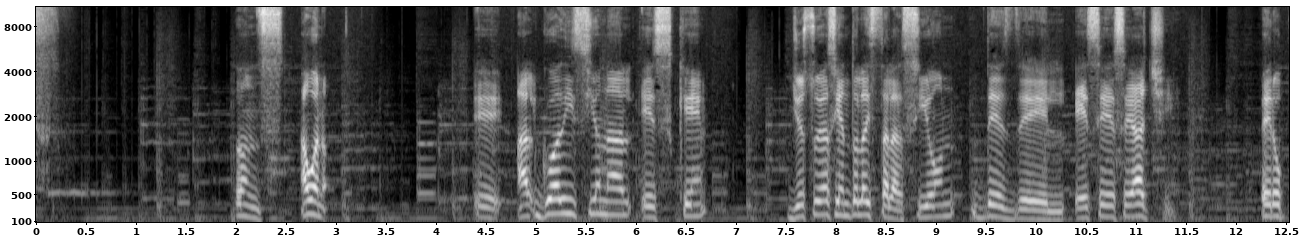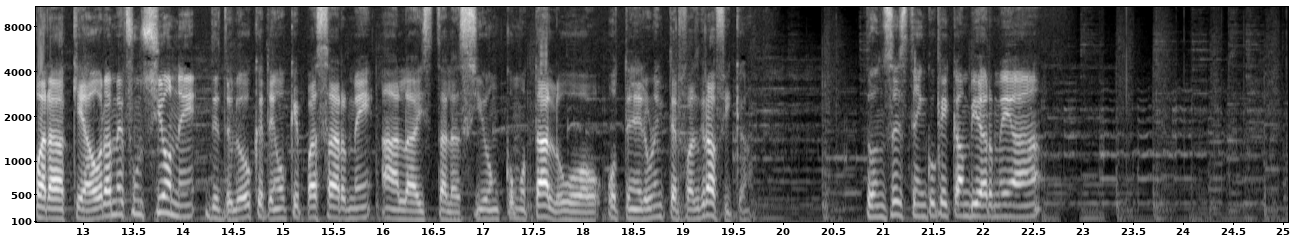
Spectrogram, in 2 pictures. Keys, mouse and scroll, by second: 3.4-5.2 drag, 22.8 click, 24.8 click.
